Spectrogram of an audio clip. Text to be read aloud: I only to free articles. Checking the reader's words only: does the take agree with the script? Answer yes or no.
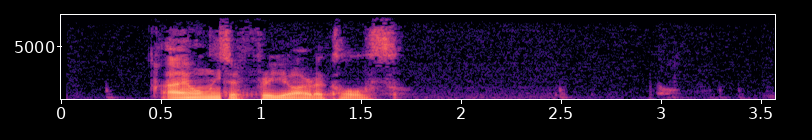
yes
